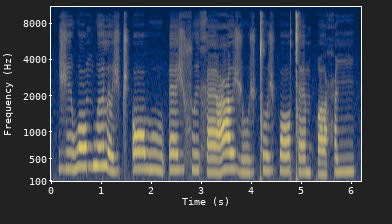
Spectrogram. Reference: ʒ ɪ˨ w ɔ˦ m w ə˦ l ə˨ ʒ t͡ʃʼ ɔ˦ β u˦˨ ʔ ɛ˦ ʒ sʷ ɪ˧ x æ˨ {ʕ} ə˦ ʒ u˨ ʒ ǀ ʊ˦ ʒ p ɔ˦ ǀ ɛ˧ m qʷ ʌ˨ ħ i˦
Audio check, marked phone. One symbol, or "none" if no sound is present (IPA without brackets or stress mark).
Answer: ʕ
